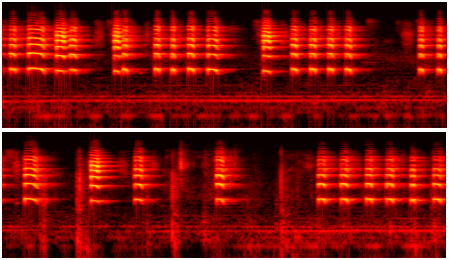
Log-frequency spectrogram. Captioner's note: squeaky toy sound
